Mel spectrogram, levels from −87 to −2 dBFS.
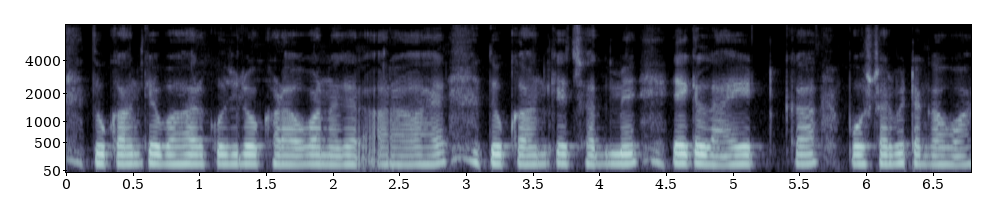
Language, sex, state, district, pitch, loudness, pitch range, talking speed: Hindi, male, Chhattisgarh, Sarguja, 140 Hz, -28 LUFS, 135-145 Hz, 195 wpm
